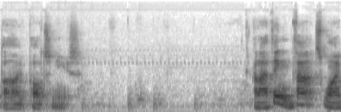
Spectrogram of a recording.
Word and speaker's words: hypotenuse: And I think that's why people find Pythagoras' theorem scary and tricky, because that word's got all of 3 syllables and some funny Greek spelling. 4 syllables, good job counting that.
